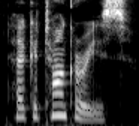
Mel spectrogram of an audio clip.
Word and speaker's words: Hecatoncheires: How do you think it's pronounced? Hecatoncheires? Close. Hecatoncheires. How did you get that? I looked on the internet. It's an ancient Greek Checks out.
